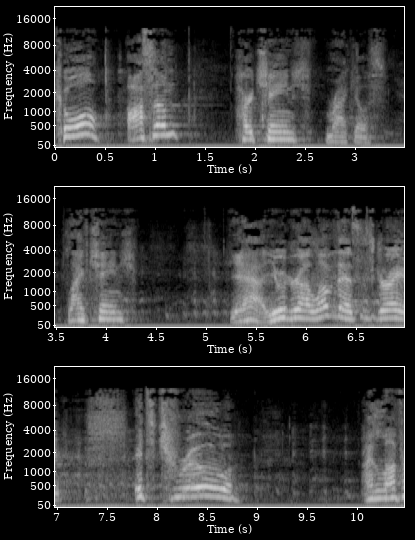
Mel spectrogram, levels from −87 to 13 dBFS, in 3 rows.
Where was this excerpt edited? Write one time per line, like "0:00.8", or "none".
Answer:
0:03.5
